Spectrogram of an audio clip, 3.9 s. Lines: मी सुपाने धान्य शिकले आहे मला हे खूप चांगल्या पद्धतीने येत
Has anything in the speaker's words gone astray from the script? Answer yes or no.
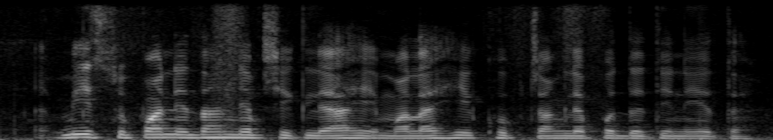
no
